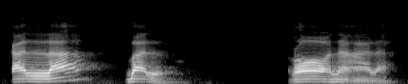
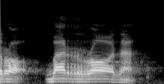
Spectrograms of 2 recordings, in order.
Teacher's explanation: Kalau dilanjut tanpa sakta, jadi idgham mutajanisain. Lam mati ketemu ro. Lamnya masuk ke ro.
